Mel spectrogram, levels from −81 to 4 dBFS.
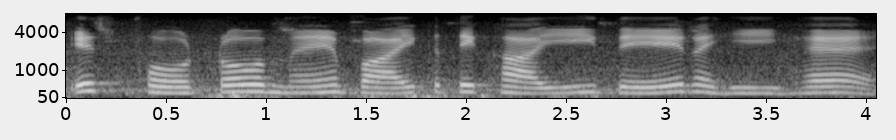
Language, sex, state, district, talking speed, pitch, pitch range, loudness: Hindi, female, Madhya Pradesh, Katni, 120 wpm, 215 Hz, 200-235 Hz, -18 LUFS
